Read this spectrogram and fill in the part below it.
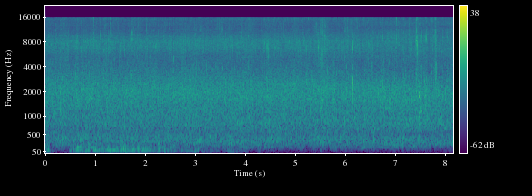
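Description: Leaves rustle as a dog pushes through bushes.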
